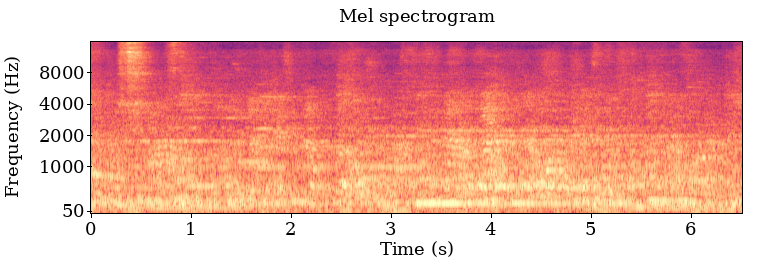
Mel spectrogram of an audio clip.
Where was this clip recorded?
in a crowded indoor space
